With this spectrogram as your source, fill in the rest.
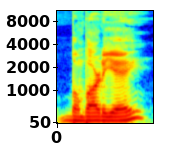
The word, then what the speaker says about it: Bombardier: So Bombardier, is that how you say it?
